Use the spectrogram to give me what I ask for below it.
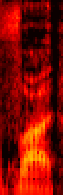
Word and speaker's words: Vach: How do I pronounce your surname? – Like via Johannesburg. – Okay. Alison Vach.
